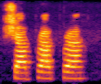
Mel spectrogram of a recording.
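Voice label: "shaprapra", Nigerian Pidgin, female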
